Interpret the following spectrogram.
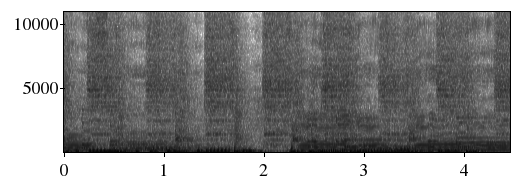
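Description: Live band playing an instrumental passage of a soul/R&B song: electric guitar and bass guitar over a drum kit.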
